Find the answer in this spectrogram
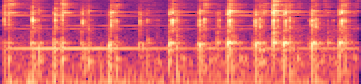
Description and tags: The sound of a hanging metal being swayed in the wind.
Lantern, Metal, Wind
